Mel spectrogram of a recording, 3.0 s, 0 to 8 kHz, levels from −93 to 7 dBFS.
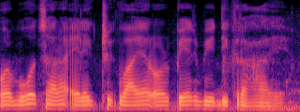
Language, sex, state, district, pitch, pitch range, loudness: Hindi, male, Arunachal Pradesh, Longding, 100 Hz, 100-105 Hz, -19 LUFS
